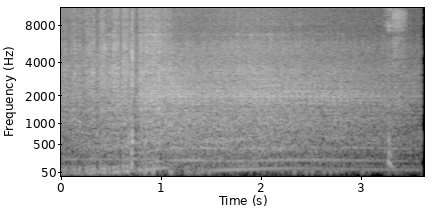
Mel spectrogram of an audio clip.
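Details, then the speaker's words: 1978 Datsun 280Z, sat about 20 years, first idle after a battery charge: an uneven, wavering beat, as if pulling air. Rough idle; the owner suspects many vacuum leaks, not confirmed. "I mean maybe it's got kind of a track 3 vibe to it I mean there's got to be a million vacuum leaks but it runs"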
